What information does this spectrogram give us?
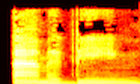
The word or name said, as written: amidine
